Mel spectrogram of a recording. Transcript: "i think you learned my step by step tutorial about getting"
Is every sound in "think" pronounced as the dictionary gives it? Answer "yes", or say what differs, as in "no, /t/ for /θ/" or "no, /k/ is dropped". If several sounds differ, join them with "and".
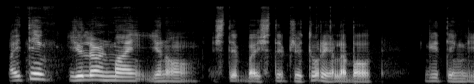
no, /t/ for /θ/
